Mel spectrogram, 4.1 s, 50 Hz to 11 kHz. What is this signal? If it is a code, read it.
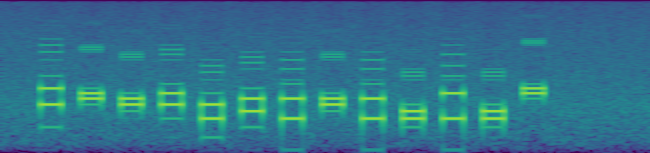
Multi-frequency trunk signalling (R1, as on North American trunks), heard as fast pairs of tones, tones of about 130 ms. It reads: KP 06925464171 ST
